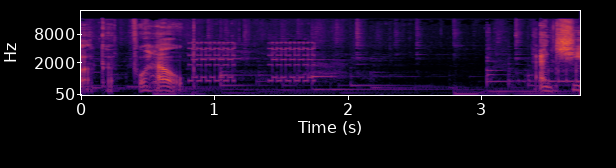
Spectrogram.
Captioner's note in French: sonnerie téléphone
